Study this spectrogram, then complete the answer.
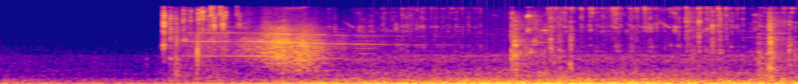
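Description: A safe door clicks open.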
